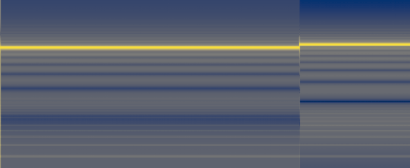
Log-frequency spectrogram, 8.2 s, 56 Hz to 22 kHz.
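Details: Pure-tone audiology hearing test tones played low to high pitch at constant loudness, each tone lasting 8 seconds; steady high pure tone stepping to a slightly higher tone; listen at low volume.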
